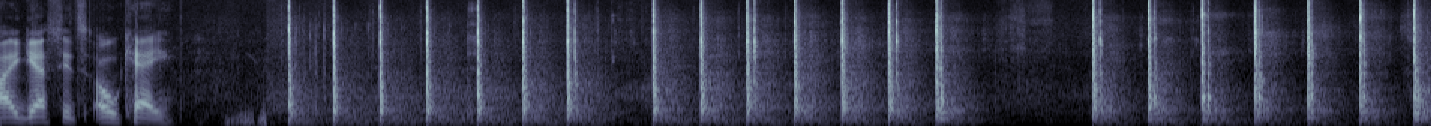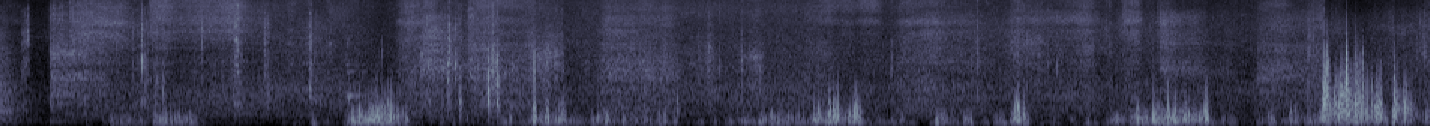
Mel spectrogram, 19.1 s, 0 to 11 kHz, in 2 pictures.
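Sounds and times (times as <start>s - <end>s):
hammer striking nails into wood: 1.8s - 6.6s, 7.3s - 9.8s.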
